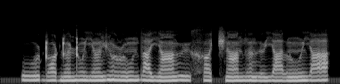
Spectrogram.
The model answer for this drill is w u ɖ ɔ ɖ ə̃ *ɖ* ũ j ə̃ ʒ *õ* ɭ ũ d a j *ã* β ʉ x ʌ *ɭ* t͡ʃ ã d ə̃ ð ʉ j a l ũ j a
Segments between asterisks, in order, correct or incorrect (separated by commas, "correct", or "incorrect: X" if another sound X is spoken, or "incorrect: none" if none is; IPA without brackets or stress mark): correct, incorrect: ũ, correct, incorrect: none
